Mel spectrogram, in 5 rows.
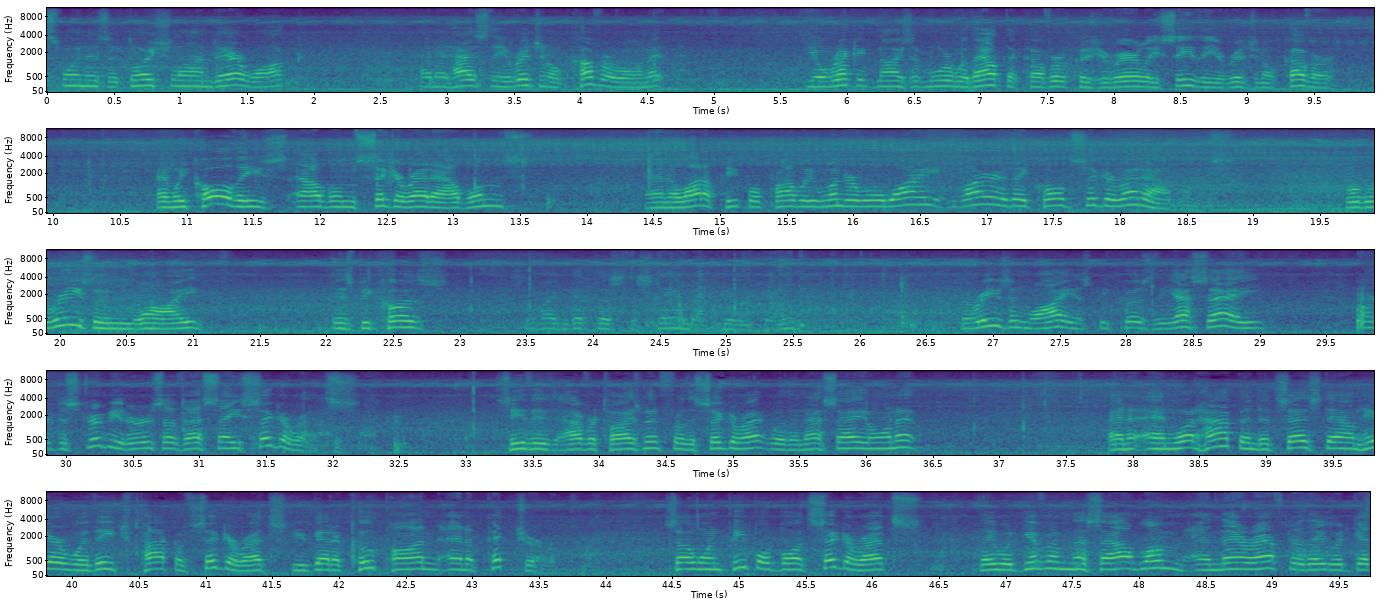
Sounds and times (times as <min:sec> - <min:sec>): Speech: 0:00.0 - 0:01.9, 0:02.8 - 0:04.8, 0:05.7 - 0:09.7, 0:10.8 - 0:13.6, 0:14.4 - 0:18.9, 0:19.7 - 0:21.1, 0:22.0 - 0:25.6, 0:26.8 - 0:29.1, 0:29.8 - 0:32.4, 0:33.2 - 0:36.4, 0:37.8 - 0:43.6, 0:44.4 - 0:49.7
Outside, rural or natural: 0:00.0 - 0:49.7.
